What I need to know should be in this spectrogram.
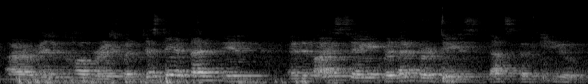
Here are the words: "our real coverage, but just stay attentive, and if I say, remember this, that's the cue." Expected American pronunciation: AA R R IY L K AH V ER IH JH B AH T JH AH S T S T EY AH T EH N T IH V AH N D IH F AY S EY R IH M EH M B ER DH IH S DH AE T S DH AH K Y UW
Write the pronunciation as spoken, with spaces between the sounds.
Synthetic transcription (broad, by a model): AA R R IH N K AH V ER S B AH T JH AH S S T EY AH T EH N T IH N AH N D IH F AY S EY R IH M EH M B ER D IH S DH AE T S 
